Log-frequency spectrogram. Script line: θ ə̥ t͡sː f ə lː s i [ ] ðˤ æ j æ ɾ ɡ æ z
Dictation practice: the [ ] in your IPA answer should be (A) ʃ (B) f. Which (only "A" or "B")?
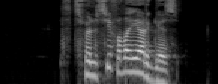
B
